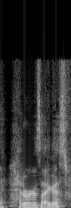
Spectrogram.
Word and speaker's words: heterozygous: So I am heterozygous for the gluten sensitivity gene.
